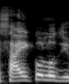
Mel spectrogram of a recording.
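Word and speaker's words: psychology: কিভাবে এটাকে উচ্চারণ করতে হবে? আমরা যদি সাইকোলজি বলি কেউ যদি সাইকোলজি বানান আগে না পড়ে থাকে তাহলে সে ভাববে সাইকোলজি মানে এস দিয়ে শুরু হবে।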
